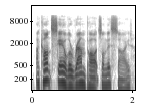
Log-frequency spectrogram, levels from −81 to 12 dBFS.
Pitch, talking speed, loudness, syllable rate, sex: 130 Hz, 230 wpm, -17 LUFS, 5.4 syllables/s, male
